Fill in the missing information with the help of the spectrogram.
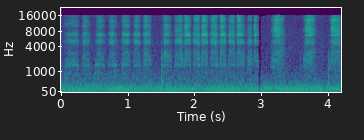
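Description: A plastic Apple Pencil tip makes dense, short strokes and taps while shading on a flat, solid iPad screen covered with a matte plastic screen protector. Quick, bright scratchy bursts repeat in a steady rhythm over a constant low hum, with a brief pause near the three-second mark before the strokes resume.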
